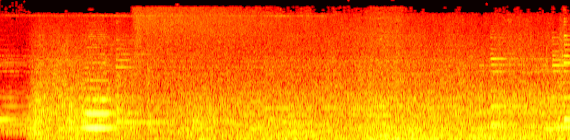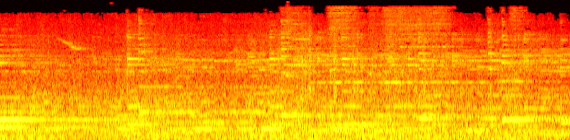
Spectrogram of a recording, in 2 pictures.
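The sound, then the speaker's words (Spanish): A train arrives at a station with a loud, steady rumble of wheels and machinery, a mix of tonal squeals and hum running throughout, and one brief louder bump near the start. “El tren llega.”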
